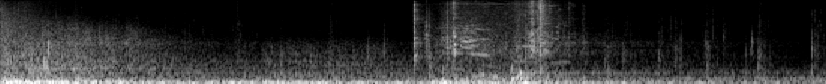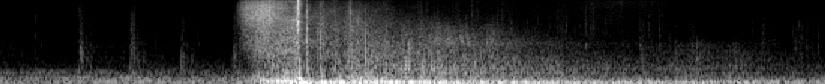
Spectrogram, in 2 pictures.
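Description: A Confringo explosion spell cast in the Hogwarts Legacy video game bursts out loud around seven seconds in, following an earlier smaller blast and sustained rumbling game ambience, with no talking.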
